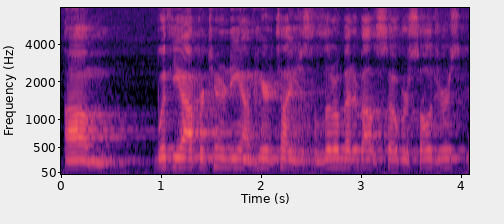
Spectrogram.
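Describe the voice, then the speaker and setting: A man's voice: a little high, flat delivery. Earnest man speaking in an echoey church. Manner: earnest, halting, self-correcting. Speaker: recovery ministry leader. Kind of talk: informal church talk. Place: church sanctuary. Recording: echoey hall with long reverb.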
